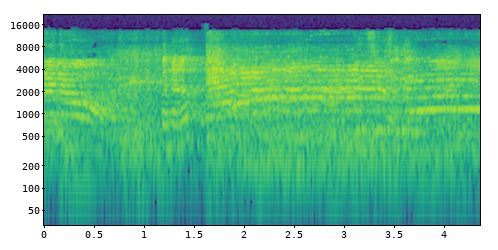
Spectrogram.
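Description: Ride-film soundtrack: Minions' high-pitched cartoon voices chattering over music.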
